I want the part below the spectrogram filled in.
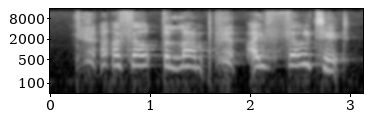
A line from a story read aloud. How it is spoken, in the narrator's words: choked out Colin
